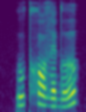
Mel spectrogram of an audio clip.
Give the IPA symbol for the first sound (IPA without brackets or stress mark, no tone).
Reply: ɾ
